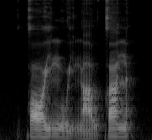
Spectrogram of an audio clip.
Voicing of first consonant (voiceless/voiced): voiceless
